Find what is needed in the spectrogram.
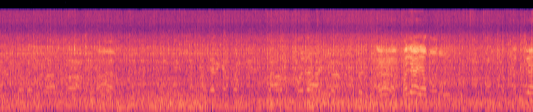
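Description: Motorcycle engine running at a steady road speed while riding, with road noise under it and voices calling out over it now and then.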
